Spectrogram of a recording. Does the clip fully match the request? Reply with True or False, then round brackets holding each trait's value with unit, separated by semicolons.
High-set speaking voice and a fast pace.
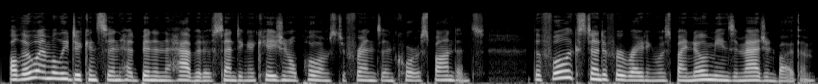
True (200 Hz; 215 wpm)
